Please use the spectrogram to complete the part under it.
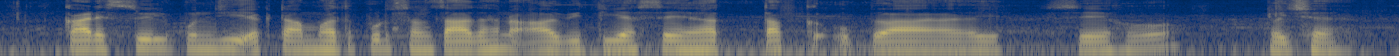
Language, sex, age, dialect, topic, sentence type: Maithili, male, 25-30, Eastern / Thethi, banking, statement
